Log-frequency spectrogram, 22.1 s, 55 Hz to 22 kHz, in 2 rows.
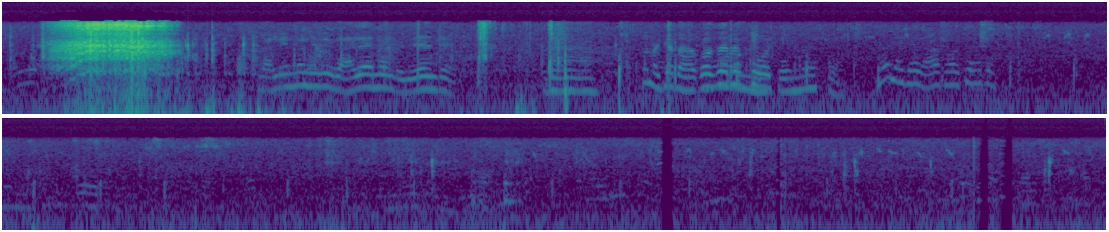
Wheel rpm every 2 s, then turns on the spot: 50, 0, 0, 0, 0, 0, 0, 0, 0, 0, 0.
none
